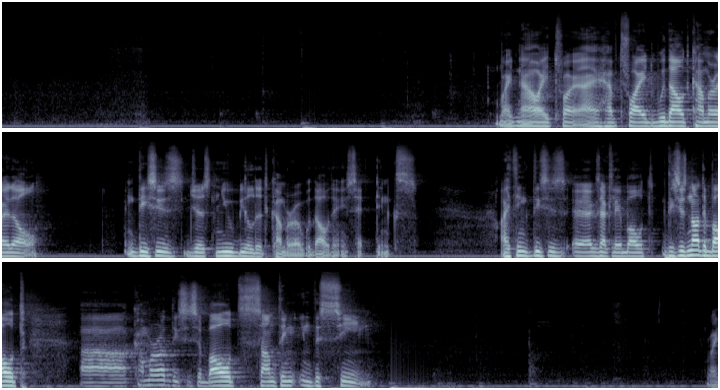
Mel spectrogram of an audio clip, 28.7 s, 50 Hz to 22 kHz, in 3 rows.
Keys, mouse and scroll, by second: 17.5 click.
